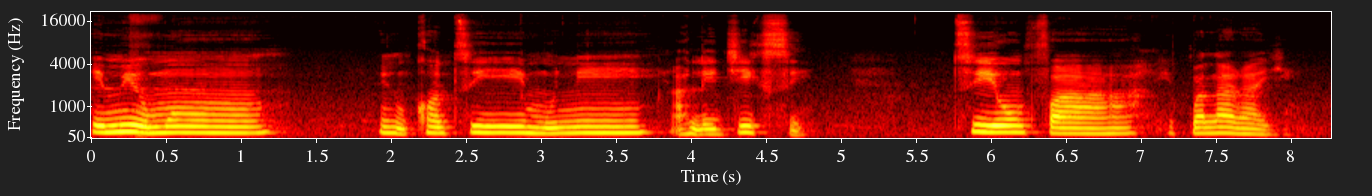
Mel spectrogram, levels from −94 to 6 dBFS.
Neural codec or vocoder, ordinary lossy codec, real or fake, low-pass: none; none; real; 19.8 kHz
